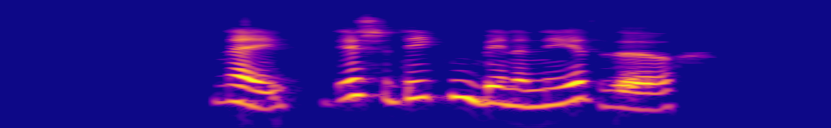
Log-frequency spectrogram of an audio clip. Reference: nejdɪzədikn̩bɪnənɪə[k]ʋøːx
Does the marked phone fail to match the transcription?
yes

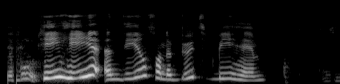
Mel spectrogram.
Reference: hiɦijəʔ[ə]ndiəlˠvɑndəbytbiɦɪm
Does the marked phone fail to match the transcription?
no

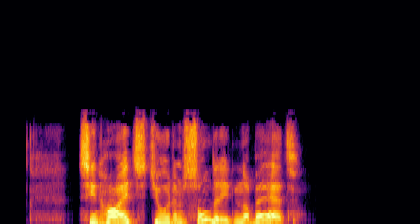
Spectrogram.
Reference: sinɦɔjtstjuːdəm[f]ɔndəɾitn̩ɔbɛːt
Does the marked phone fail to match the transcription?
yes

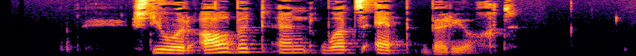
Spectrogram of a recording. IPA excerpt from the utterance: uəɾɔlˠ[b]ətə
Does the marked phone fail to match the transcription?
no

